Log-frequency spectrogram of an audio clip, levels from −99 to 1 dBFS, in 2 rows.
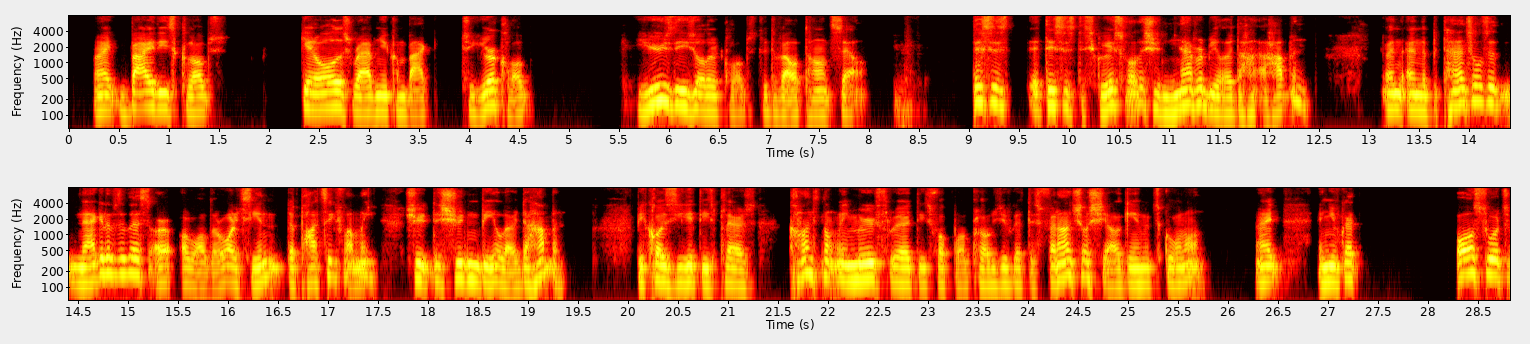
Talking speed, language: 175 wpm, English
